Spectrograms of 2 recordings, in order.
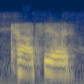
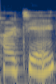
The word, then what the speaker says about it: Cartier: Can you pronounce it for me? Cartier, yep, correct. Cartier, thank you, Publishing.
